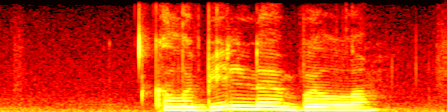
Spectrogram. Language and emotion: Russian, neutral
